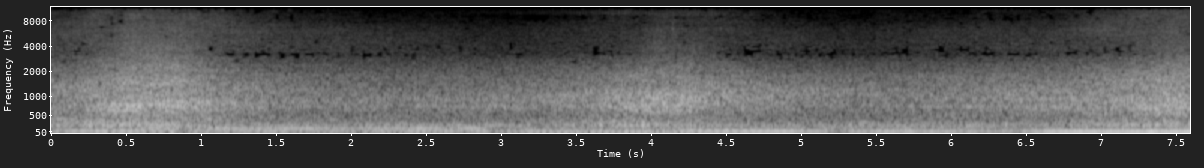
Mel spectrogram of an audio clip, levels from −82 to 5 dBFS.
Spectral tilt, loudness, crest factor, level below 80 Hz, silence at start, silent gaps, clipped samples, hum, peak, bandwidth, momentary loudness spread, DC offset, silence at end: -6 dB/octave; -21 LUFS; 16 dB; -24 dBFS; 0 s; none; under 0.1%; none; -4 dBFS; 11.5 kHz; 8 LU; under 0.1%; 0 s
